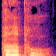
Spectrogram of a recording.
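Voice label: "purple", British English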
